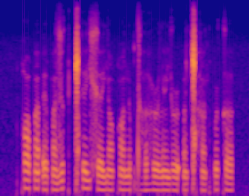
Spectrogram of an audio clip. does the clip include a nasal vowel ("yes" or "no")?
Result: yes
